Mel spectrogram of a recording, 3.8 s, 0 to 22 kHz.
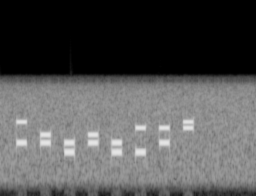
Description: Multi-frequency trunk signalling (R1, as on North American trunks), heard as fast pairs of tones, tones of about 160 ms, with phone line noise. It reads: KP 636389 ST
